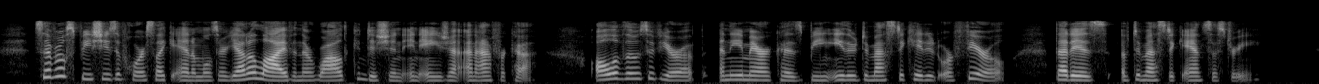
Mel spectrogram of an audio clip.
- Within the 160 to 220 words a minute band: Yes, average, 165 wpm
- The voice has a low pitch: No, high, 195 Hz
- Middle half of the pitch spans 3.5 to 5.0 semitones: No, average, 2.7 semitones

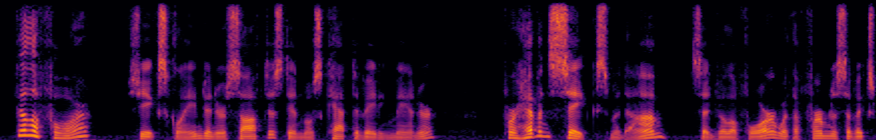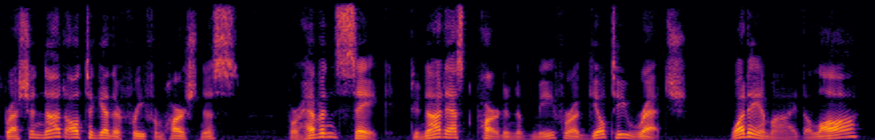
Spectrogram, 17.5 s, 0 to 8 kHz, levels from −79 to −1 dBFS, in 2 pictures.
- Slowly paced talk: No, average, 145 wpm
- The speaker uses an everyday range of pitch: No, wide, 8.2 semitones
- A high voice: No, low, 125 Hz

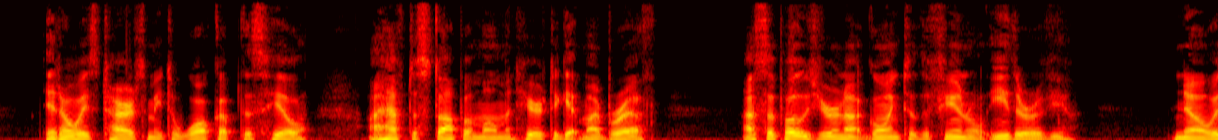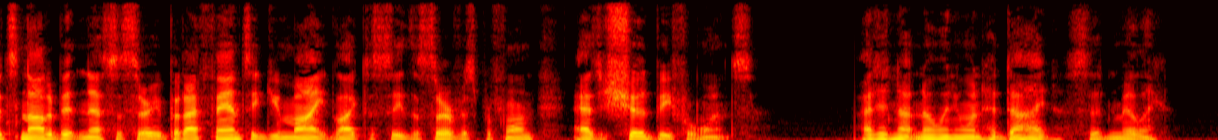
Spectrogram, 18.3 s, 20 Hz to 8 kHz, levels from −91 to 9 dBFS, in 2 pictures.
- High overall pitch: No, low, 115 Hz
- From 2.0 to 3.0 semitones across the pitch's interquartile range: No, average, 4.6 semitones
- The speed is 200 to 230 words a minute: Yes, fast, 205 wpm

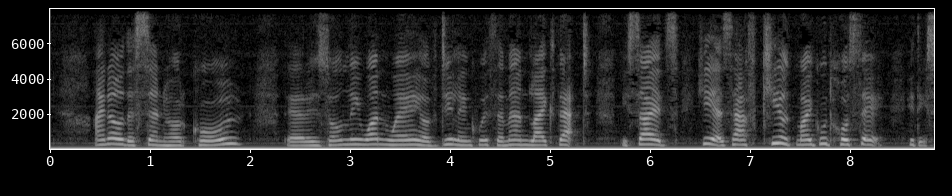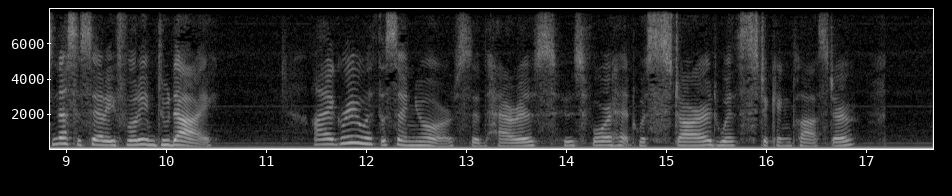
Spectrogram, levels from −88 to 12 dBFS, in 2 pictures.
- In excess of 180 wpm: No, average, 155 wpm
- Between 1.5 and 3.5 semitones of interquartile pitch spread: No, average, 3.9 semitones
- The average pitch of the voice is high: Yes, very high, 255 Hz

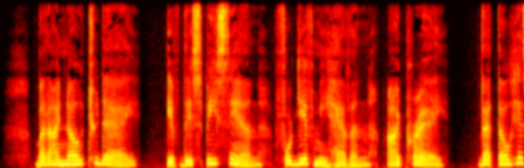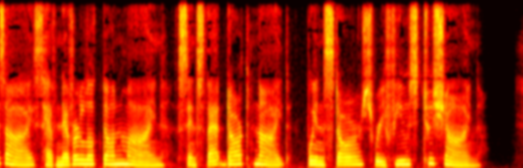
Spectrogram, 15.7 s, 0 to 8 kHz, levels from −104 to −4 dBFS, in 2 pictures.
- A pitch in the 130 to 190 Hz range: Yes, medium, 185 Hz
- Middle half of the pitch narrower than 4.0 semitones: Yes, average, 3.6 semitones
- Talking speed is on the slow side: Yes, slow, 130 wpm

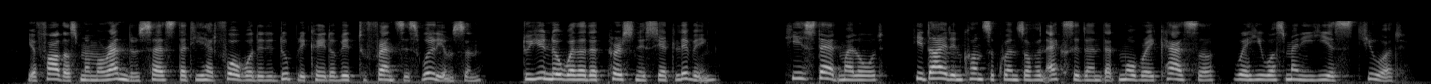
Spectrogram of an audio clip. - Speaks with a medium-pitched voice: No, high, 210 Hz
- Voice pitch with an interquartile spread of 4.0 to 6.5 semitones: No, narrow, 2.5 semitones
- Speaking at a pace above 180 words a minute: Yes, average, 190 wpm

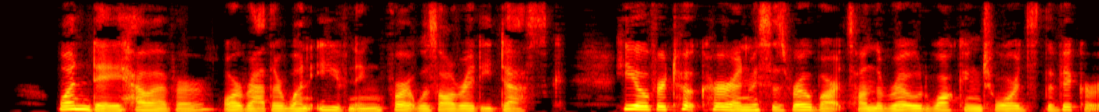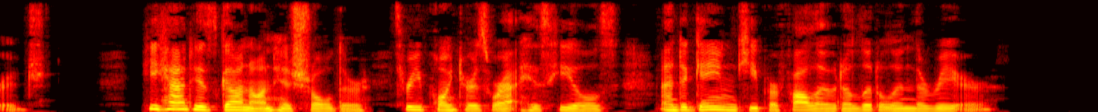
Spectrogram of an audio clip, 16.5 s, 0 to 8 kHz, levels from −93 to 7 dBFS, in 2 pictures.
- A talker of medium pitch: Yes, medium, 170 Hz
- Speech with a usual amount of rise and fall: Yes, average, 3.5 semitones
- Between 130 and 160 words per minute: No, average, 170 wpm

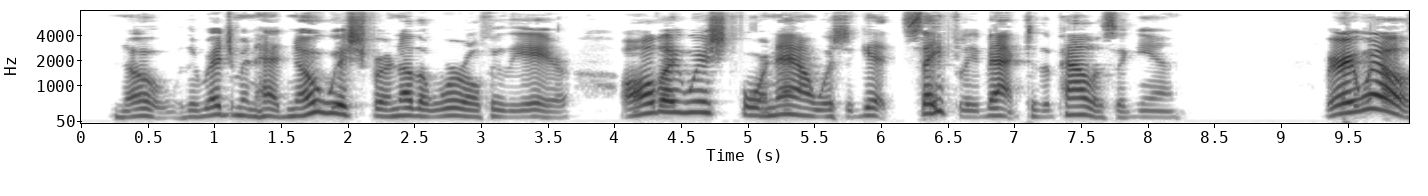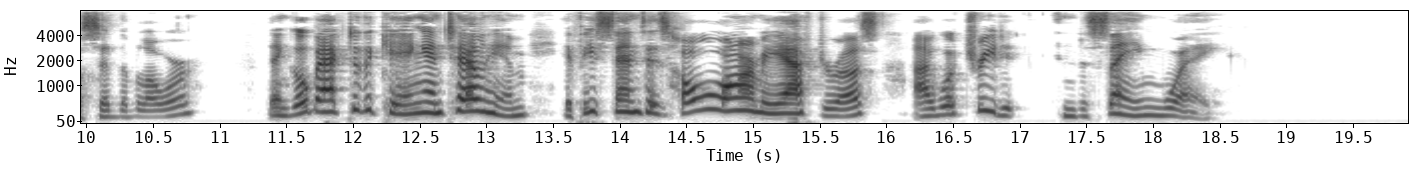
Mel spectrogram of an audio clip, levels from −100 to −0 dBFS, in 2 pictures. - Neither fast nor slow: Yes, average, 170 wpm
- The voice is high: Yes, high, 210 Hz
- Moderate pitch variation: No, wide, 7.3 semitones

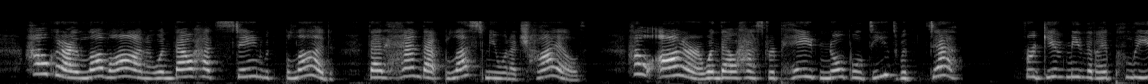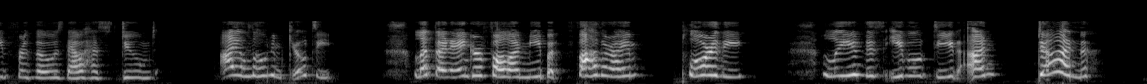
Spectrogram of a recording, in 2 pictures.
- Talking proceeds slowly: No, average, 155 wpm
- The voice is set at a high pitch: Yes, very high, 345 Hz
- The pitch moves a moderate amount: Yes, average, 4.3 semitones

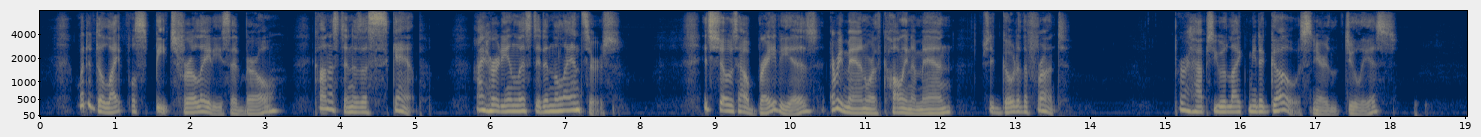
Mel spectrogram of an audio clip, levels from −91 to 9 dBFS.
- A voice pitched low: No, medium, 145 Hz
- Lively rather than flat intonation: Yes, wide, 6.4 semitones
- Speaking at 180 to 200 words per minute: No, average, 145 wpm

